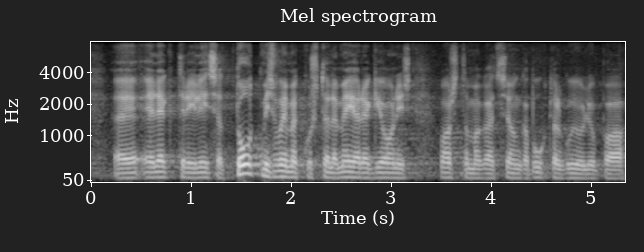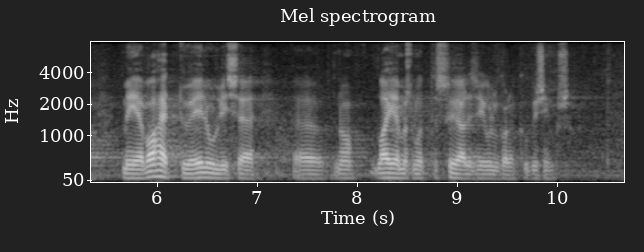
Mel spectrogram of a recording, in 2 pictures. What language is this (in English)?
Estonian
